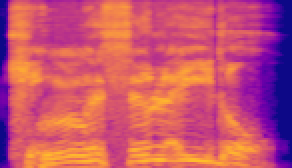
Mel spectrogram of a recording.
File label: Vox, jp; voices; heroes; Phillop; Kingsraid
